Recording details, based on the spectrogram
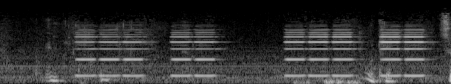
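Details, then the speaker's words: ICU ventilator in a COVID-19 ventilator training session for doctors and nurses: repeated groups of steady electronic alarm tones with faint room noise between; mechanical ventilator alarm. "you are you can hear some alarms coming up I will explain them there are two way two waves running along"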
